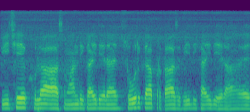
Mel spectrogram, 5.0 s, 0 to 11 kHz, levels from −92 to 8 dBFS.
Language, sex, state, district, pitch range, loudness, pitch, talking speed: Hindi, male, Bihar, Jahanabad, 115-125 Hz, -17 LUFS, 120 Hz, 180 wpm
